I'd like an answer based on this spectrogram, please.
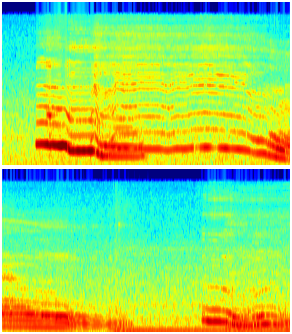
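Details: Purple-eared standard poodle service dog Jake howls to greet the day, opening with a bright, high note that slides steadily downward over several seconds into a low growl-like tone, then a short, wavering rising-falling cry.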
